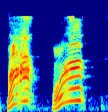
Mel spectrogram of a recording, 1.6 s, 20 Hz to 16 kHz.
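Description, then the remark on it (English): A person squawks twice in a harsh, nasal voice, imitating a parrot, each loud call rising in pitch and lasting under half a second with a brief pause between. “can we get a rot parrot sound of April 2020?”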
